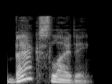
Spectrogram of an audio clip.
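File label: "backsliding", British English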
